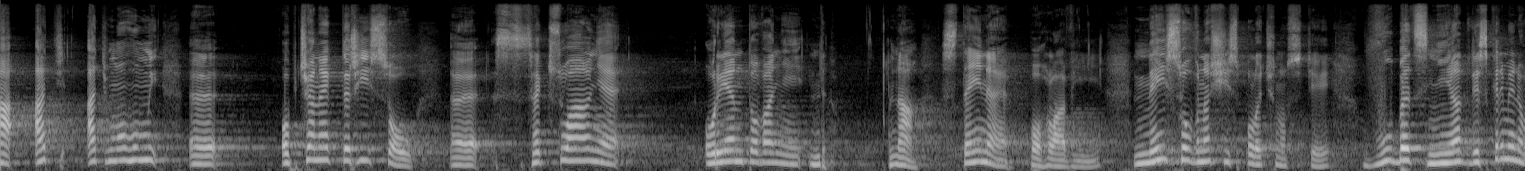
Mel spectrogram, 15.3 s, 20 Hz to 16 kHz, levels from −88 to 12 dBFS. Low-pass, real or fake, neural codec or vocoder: 14.4 kHz; real; none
